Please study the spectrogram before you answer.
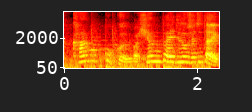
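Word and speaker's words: Hyundai: 楽しい一応 v 韓国ヒュンダイどうせ自体が何年か前に名前の表記をあの実際に発音近いものに習得でヒョンデに書いてたんでねそれ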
